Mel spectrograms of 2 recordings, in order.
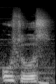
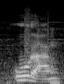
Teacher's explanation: vokal belakang tinggi bundar. Untuk lebih dipersempit, bibir lebih didorong ke depan. Vokal U ini dalam bahasa Indonesia contohnya seperti kata usus dalam bahasa Indonesia, kemudian kata urang dalam bahasa Banjar. · Vokal U, vokal belakang tinggi bundar. Untuk lebih dipersempit, bibir lebih didorong ke depan.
